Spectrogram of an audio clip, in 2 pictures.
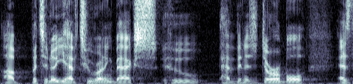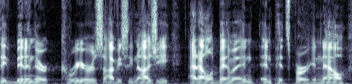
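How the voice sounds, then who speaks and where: A man hosting a sports talk show, moving from an upbeat welcome into relaxed, conversational football analysis. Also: fairly low pitch, moderate pace, smooth, in a large hall. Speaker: podcast host.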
